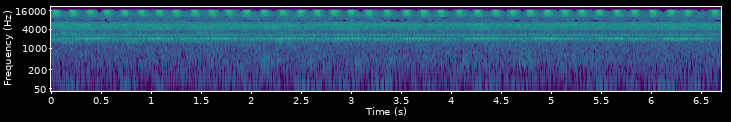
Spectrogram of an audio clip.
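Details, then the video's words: Crickets call in the evening around a deck where a chihuahua puppy lies among decoration lights; repeated short chirps sit over a rapid faint high trill, partly masked by continuous low-pitched noise. "Cricket Sounds"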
